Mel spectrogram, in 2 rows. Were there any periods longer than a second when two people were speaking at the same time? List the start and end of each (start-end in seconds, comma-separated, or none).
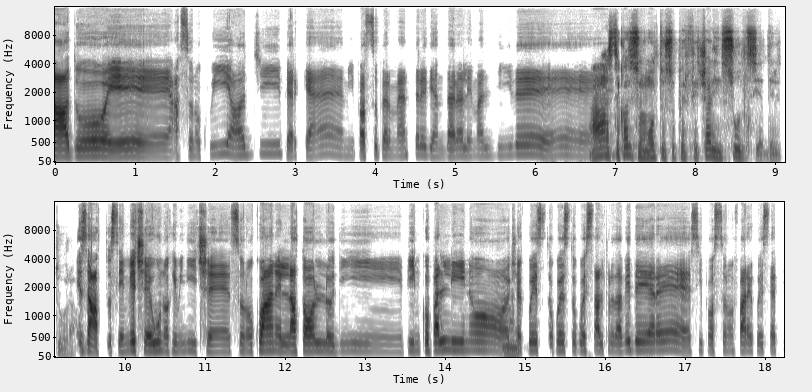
none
